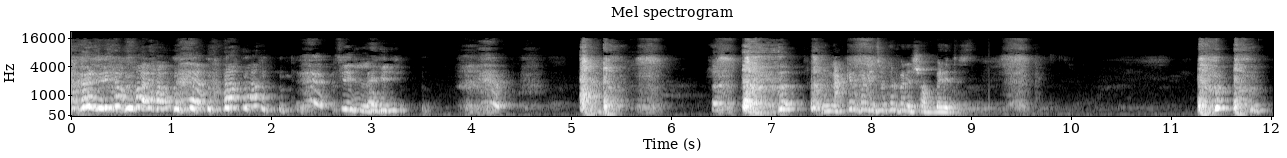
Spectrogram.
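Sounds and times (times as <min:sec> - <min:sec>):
woman coughing harshly: 0:05.1 - 0:05.7, 0:06.4 - 0:08.2, 0:11.2 - 0:12.0.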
